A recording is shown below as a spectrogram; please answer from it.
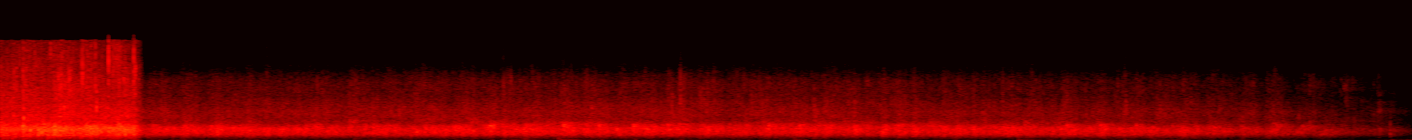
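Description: Church congregation applauding, loudest in the first second or so, then steady clapping that fades out near the end.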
